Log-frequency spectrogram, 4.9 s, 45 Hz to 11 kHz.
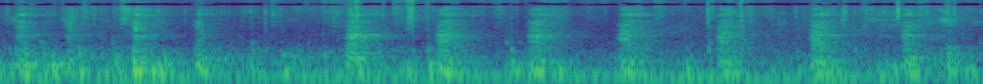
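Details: French Bulldog puppy from a March 14 litter, full of energy, huffs in short rhythmic breathy bursts a little over two per second, with soft thumps and shuffling indoors.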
